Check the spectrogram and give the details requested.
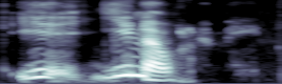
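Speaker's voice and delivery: a quick whisper straight to the viewers; whispered aside. Real, not acted. Whispering to viewers, let them in on the joke. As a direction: drop to a whisper for the knowing aside.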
